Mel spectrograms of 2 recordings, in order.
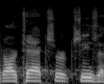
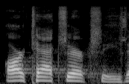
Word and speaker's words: Artaxerxes: Okay, the reason I kind of paused at Artaxerxes, I found out this week I'm pronouncing that name like a Texan. That's not really the way it ought to be pronounced, but that's the way you're going to get it from me. Artaxerxes, that's just the way it comes out of my mouth.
